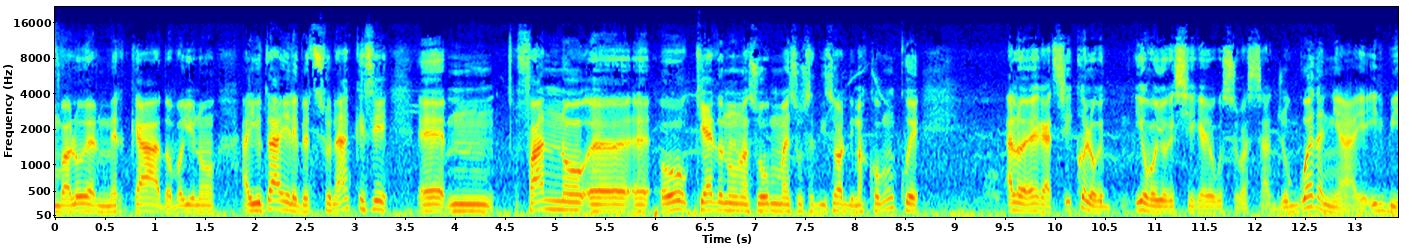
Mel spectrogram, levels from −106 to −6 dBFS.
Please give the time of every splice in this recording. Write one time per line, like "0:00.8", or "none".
none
